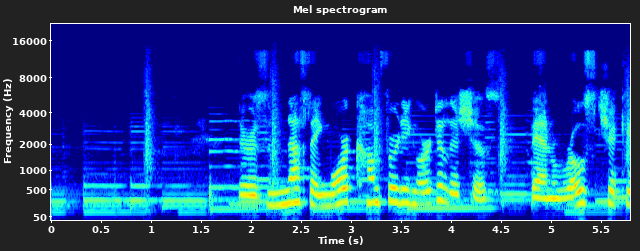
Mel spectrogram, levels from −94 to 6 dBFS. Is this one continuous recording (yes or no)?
no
